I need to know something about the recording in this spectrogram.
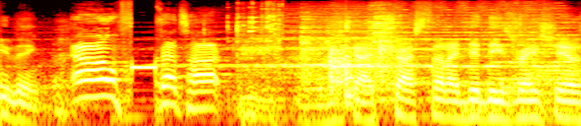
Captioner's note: beep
